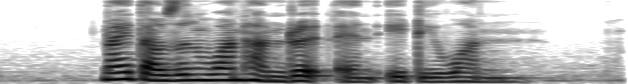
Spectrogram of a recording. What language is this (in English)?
English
